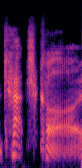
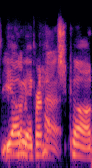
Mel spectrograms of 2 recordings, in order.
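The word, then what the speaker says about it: Kaçkar: been mispronouncing everything around actually I think it's the catch car like it's catch car not it's not Kat car I kept saying katar at the beginning it's actually catch car it's catch car okay catch car mountains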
